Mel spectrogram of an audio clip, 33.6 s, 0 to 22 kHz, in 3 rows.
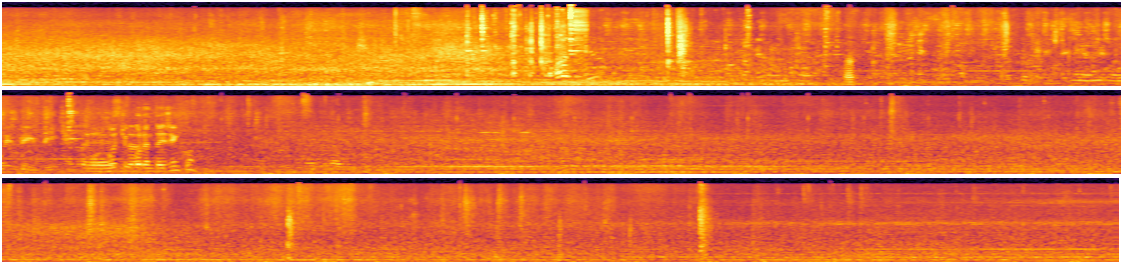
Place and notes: Broadway, Newburgh, NY, USA - Paulitas Grocery
Buying green peppers and red jalapenos at the grocery store. Zoom F1 w/ XYH-6 stereo mic
New York, United States, 29 January 2021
